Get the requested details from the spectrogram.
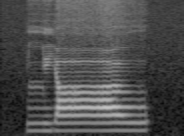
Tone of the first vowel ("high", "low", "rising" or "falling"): high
